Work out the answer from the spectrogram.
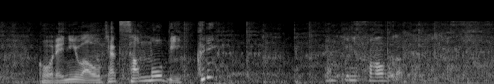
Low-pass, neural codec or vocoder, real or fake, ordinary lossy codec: none; codec, 16 kHz, 8 kbps, FunCodec, trained on LibriTTS, 25 frames a second; fake; none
